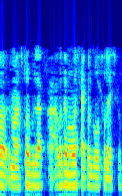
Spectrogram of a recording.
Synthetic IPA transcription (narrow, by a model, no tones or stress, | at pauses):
mastɔɹbilaka̰ɡɔtɛmojsajkɛlbɔsɔlajsʊ̃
